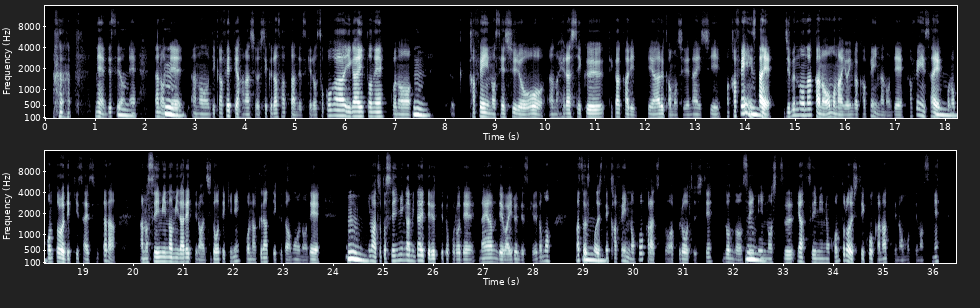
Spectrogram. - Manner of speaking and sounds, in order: laugh; tapping
- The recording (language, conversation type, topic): Japanese, advice, カフェインや昼寝が原因で夜の睡眠が乱れているのですが、どうすれば改善できますか？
